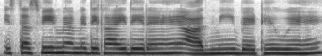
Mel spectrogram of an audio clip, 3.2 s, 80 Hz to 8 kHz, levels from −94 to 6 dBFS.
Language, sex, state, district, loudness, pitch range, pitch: Hindi, female, Madhya Pradesh, Bhopal, -13 LUFS, 225-250 Hz, 240 Hz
